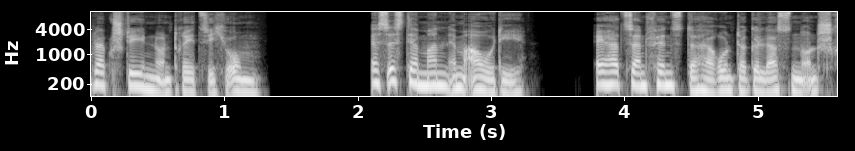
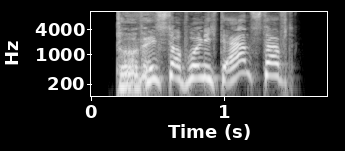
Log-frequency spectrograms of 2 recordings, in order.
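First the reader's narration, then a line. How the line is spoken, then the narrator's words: Man roaring. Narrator (German): Der Mann brüllt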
